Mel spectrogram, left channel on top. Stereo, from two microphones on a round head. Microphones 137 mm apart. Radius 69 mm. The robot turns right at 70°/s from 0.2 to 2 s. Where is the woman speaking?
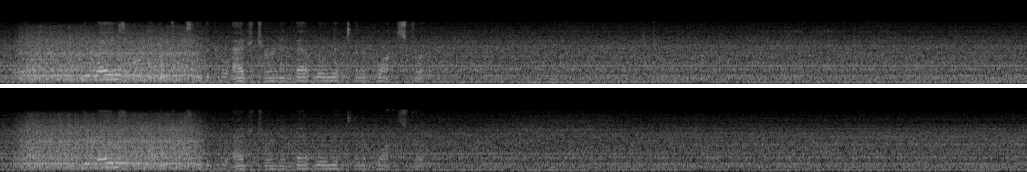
5° left, 1.1 m; by 4.3 s 85° left, 1.1 m.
